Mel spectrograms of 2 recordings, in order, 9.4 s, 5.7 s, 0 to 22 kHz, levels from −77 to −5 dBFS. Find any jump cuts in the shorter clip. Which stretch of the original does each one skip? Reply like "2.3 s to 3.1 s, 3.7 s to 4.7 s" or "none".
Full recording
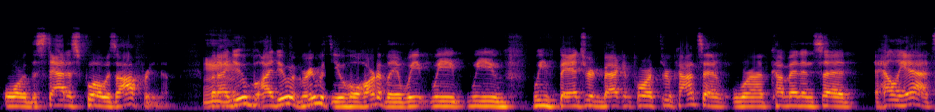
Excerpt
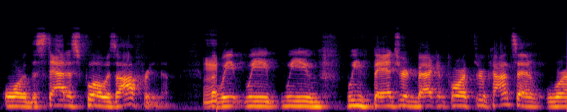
2.2 s to 4.0 s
